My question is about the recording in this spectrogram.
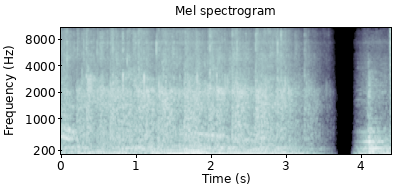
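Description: Audience applauding and cheering at a live rock show over a steady low hum from the stage, fading out to silence near the end.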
